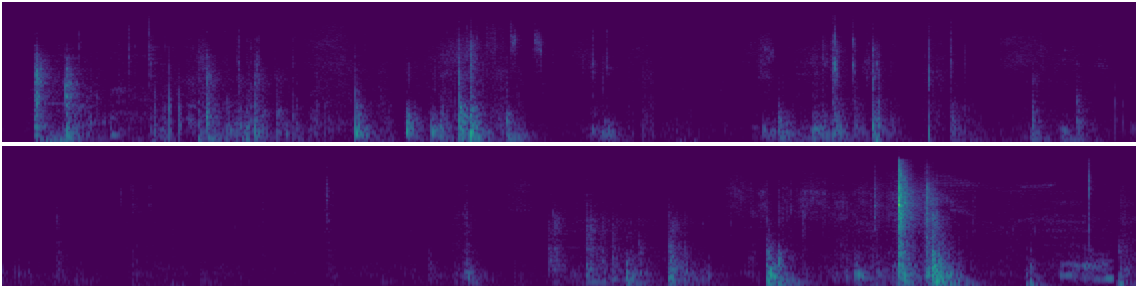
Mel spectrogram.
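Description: Irregular knocks, scrapes and rattles from handling a metal drywall T-square and a tape measure against propped-up drywall sheets while a sheet is measured and marked. The loudest clatter comes near the end.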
